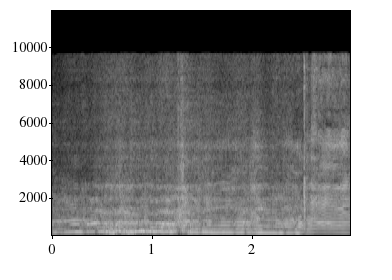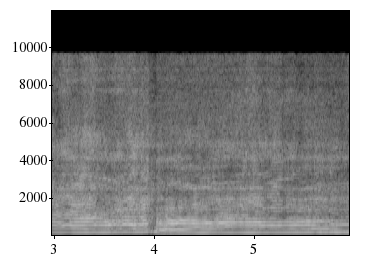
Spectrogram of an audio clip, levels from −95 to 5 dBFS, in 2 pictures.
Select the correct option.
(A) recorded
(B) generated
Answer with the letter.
B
